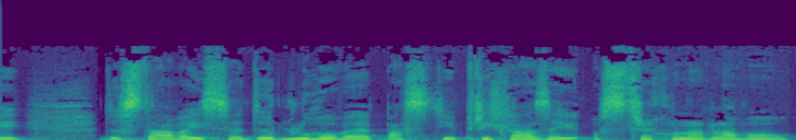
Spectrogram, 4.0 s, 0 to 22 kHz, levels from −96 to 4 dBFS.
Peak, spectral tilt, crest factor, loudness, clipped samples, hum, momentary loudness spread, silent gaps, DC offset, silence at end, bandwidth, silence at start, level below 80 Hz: -6 dBFS; -4.5 dB/octave; 14 dB; -22 LUFS; under 0.1%; none; 5 LU; none; under 0.1%; 0.05 s; 15 kHz; 0 s; -58 dBFS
